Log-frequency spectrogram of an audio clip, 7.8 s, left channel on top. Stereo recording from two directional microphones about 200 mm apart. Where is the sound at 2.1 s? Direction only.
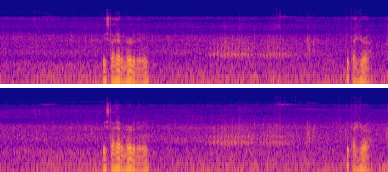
5° left (ahead or behind).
